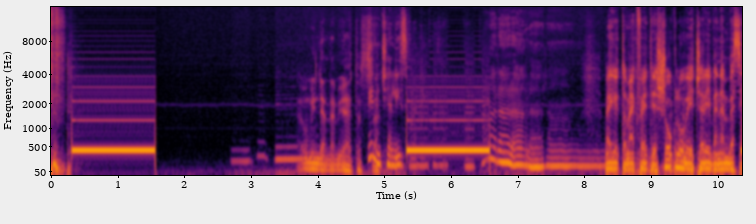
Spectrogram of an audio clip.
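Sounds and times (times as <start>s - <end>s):
telephone ring tone: 0.4s - 1.6s, 5.4s - 6.6s
speech: 3.9s - 7.6s, 8.3s - 10.3s.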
